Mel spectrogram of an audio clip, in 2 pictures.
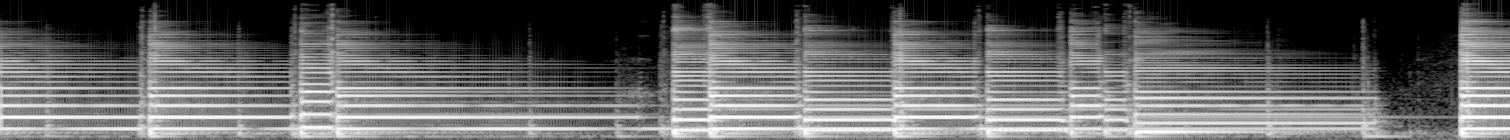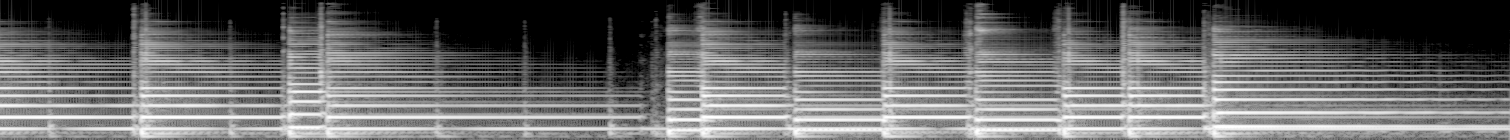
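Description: An acoustic guitar plays the bridge melody of a song alone, plucked, with phrases of ringing single notes separated by brief pauses.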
